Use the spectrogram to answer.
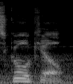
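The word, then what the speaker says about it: Schuylkill: goes over here interesting it's pronounced school kill thank you yeah see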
